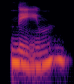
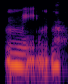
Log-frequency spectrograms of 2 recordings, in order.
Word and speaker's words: meme: to know is that meme came from a Greek root it's a monosyllable that sounds a bit like a gene and then he said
